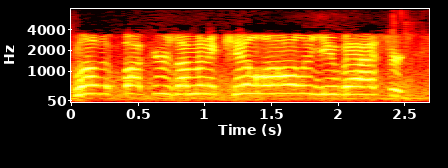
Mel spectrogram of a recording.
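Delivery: mock tough, aggressive action-hero scream, high-pitched. Retelling a dream of screaming at terrorists in a plane cockpit, screaming. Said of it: "I'm screaming at the terrorists".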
